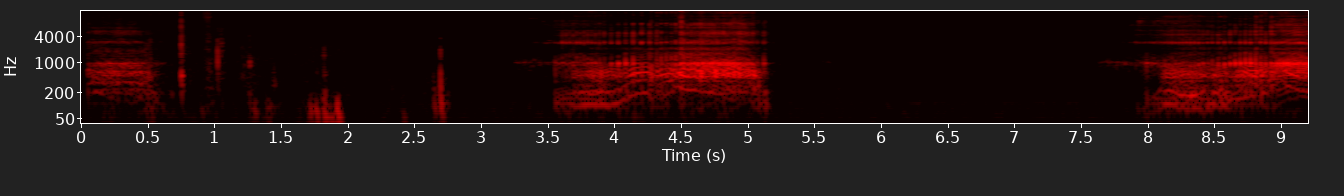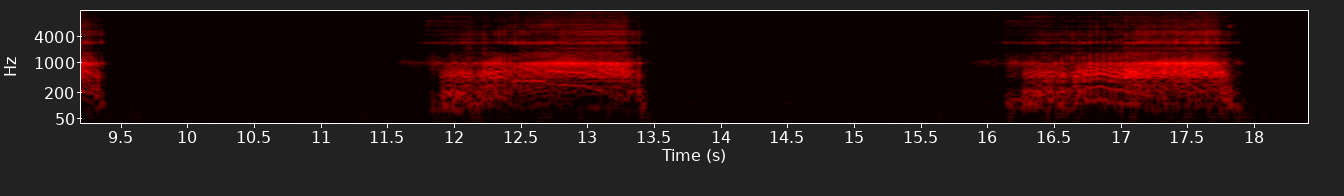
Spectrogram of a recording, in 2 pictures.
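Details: Four loud, throaty inspiratory snores at about 14 breaths a minute, with quiet out-breaths between them; steady snoring.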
